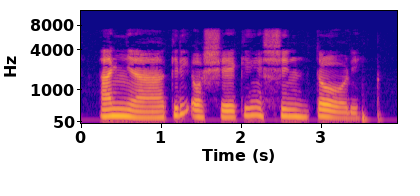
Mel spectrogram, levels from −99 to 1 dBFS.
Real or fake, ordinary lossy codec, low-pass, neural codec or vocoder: real; MP3, 96 kbps; 7.2 kHz; none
